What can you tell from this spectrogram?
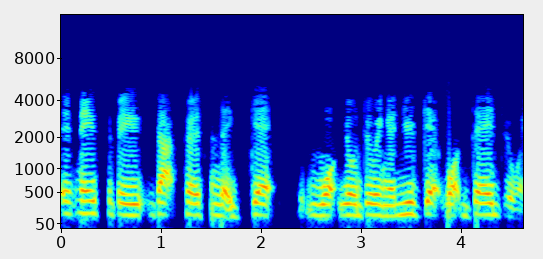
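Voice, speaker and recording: A woman speaks with an Australian accent at a moderate pace. Her pitch is fairly low, with ordinary pitch variation. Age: 40s. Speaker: podcast host; author. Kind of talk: casual chat.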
